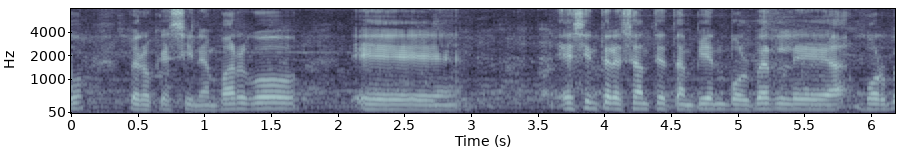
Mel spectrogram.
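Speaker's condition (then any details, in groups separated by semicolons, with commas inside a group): No condition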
